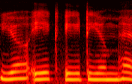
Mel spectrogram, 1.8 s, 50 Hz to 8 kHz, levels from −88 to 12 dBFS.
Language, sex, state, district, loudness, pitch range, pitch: Hindi, female, Uttar Pradesh, Jalaun, -28 LUFS, 215-235 Hz, 225 Hz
